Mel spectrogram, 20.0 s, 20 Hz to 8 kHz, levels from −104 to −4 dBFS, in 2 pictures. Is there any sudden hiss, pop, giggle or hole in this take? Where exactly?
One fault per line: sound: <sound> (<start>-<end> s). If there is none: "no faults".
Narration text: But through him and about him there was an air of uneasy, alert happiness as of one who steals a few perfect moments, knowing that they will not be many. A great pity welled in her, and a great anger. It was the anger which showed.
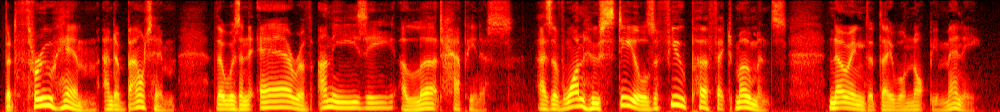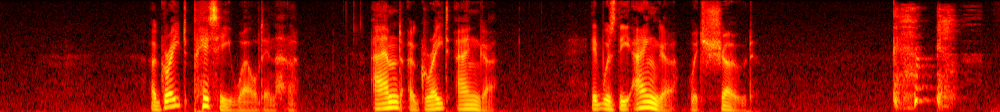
sound: cough (18.9-19.8 s)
